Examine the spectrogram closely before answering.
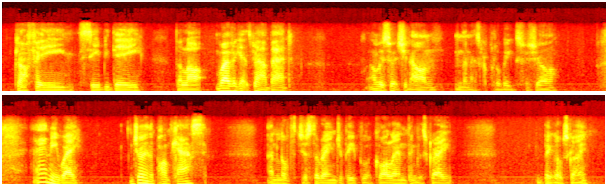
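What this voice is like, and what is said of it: Northern English accent. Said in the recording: “you give me an accent that's north of Birmingham”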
